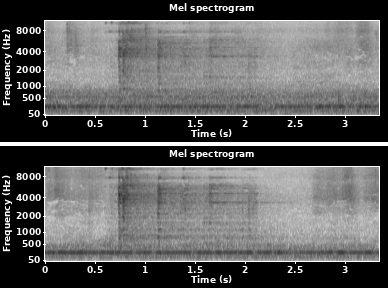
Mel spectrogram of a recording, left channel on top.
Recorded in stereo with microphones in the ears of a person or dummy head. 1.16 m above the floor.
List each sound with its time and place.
0.6 s keys jangling: 20° right (ahead or behind), 2 m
